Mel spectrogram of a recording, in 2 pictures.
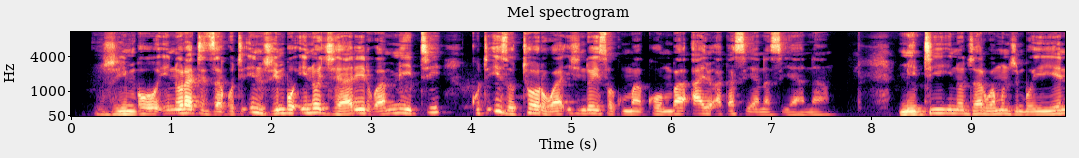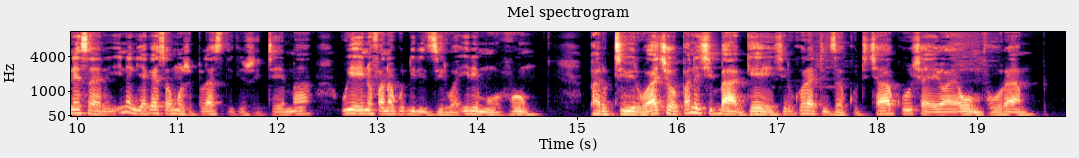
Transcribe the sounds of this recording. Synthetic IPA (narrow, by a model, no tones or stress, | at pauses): nʐimbo̞ino̞ɾatid͡zakutiːnʐimbo̞ʔino̞d͡ʒaɾirwamitikutiːzo̞to̞rwait͡ʃindo̞iswakumako̞mbaʔajo̞akasijanasijaːna | mitiːno̞d͡zarwamunʐimbo̞ijije̞ne̞saɾiːne̞ŋɡe̞jakaiswamuʐiplastikiʐite̞ma | uje̞ino̞fanakuɗiɾid͡zirwaiɾimuːvu | paɾutiʋirwat͡ʃo̞pane̞t͡ʃiɓaɡʱe̞t͡ʃiɾikuɾatid͡zakuti̥t͡ʃakuʃajiwajawo̞ɱvuːɾa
